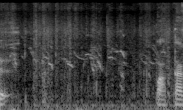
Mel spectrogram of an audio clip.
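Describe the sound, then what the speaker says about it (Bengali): Native desi chickens cluck in short bursts at a small poultry farm while eating cabbage, over a busy, crackly farmyard background, with a louder squawk near the end. "এই ছোট্ট মুরগির খামার এটা অবশ্যই দেশি মুরগির খামার"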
